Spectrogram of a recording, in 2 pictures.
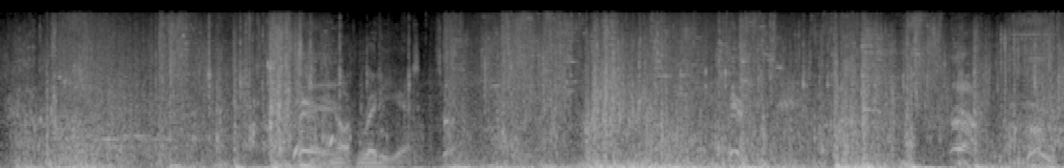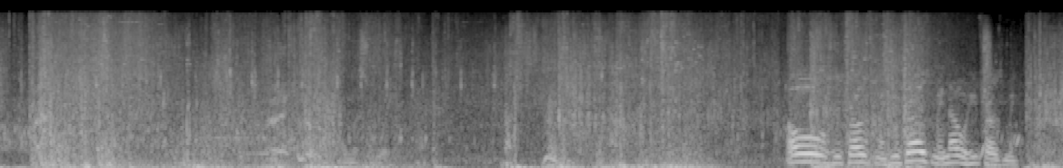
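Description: Magic spells whoosh and burst.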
